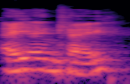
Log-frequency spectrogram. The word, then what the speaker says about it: Ankheg: Ankheg. A-N-K... What? Heg. Oh, that is not at all what I expected that to be spelled like. It's like half Okay. Egyptian unk, half egg.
